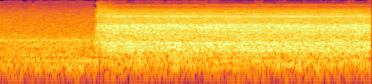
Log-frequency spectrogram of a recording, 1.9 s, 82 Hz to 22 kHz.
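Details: FM transmitter on 92.5 with the carrier turned off: a faint hiss jumps to a loud, steady rush of receiver static because no station is on the air.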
